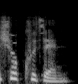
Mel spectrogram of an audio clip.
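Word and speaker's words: 食前: 한국어 식후랑 발음 거의 동일. 식전은 쇼쿠젠.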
